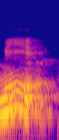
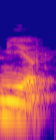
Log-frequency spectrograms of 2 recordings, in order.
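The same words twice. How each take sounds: First: "Mere" as a vowel glide with no r; silent final r. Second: "mere" with the final r sounded; mispronounced final r. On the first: Teacher corrects the word for learners, r-less "Mere". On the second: Teacher warns learners it is not said so, r-ful "mere". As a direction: say "mere" wrongly, voicing the r at the end. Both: Shown as a demonstration. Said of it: "It is not mere".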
